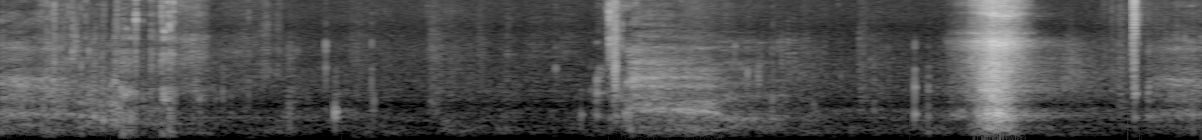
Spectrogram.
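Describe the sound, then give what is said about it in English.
Soft mouth and sipping sounds as a preacher with a frog in his throat drinks water before a sermon: a few quiet clicks and swallows, then one louder breathy burst near the end. “Excuse me while I drink in front of you.”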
